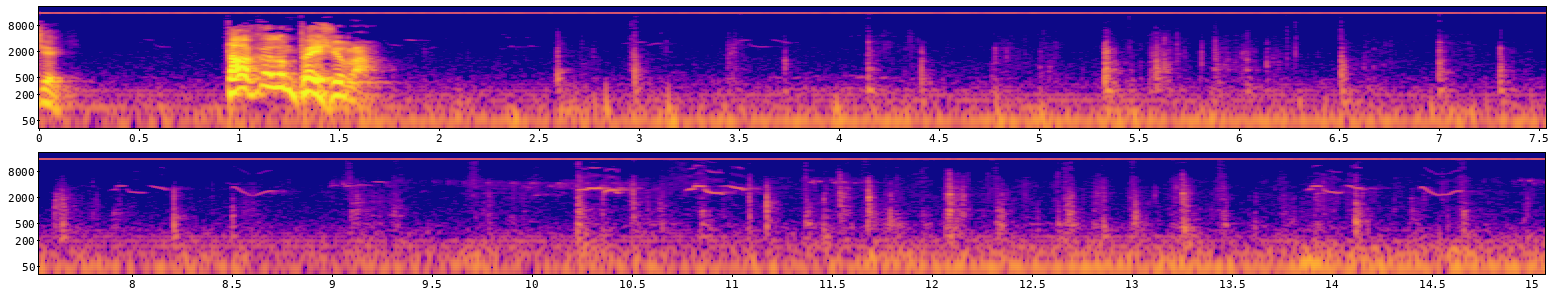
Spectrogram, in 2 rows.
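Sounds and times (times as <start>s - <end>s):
small bird chirping: 1.7s - 4.2s, 7.8s - 15.0s
footsteps on grass: 2.4s - 15.0s.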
